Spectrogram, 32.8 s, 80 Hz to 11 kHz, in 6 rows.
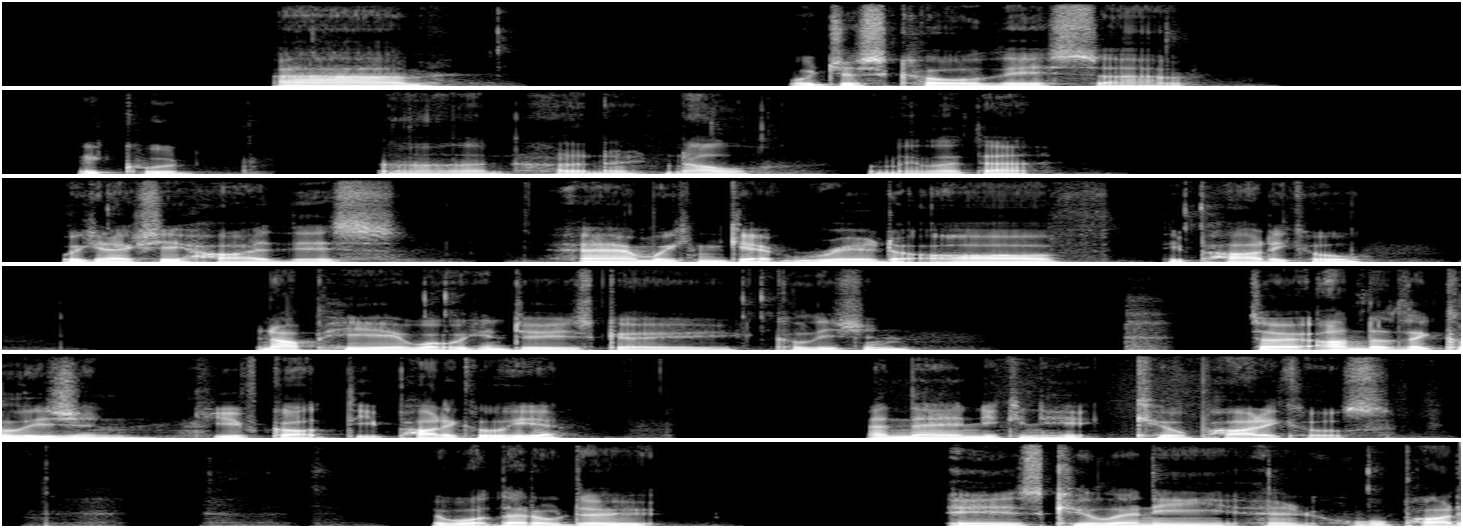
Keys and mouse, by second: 0.4 click, 0.6-8.3 drag, 3.5 BackSpace, 7.7 shift+l, 11.2 click, 15.4 click, 18.0 click, 28.0-28.6 drag, 28.8 space, 31.6 space, 32.1 click.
